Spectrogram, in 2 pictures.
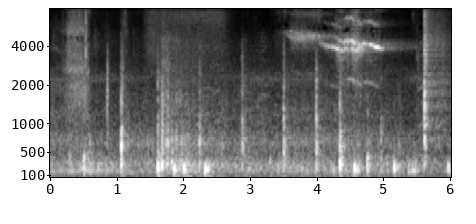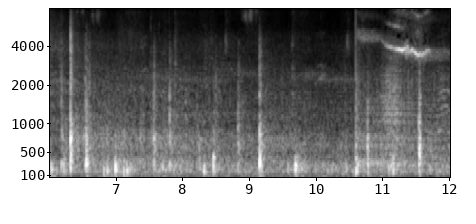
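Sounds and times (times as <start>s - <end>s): fireworks popping and cracking: 0.0s - 12.0s
high wavering whistle: 10.7s - 11.8s.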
